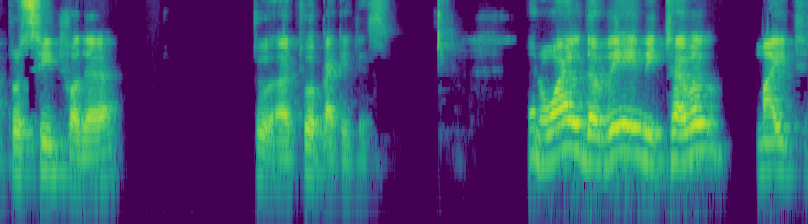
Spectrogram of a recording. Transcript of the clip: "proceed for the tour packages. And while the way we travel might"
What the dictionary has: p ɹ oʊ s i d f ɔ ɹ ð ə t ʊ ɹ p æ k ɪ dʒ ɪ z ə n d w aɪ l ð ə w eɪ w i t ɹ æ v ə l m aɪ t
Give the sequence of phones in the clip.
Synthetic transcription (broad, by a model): p ɹ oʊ s i d f ɔ ɹ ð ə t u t p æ k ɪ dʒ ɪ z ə n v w aɪ l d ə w eɪ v i t ɹ æ v ə l m aɪ t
